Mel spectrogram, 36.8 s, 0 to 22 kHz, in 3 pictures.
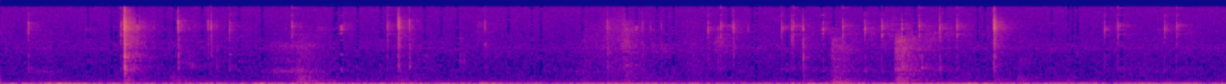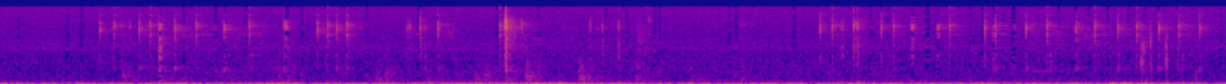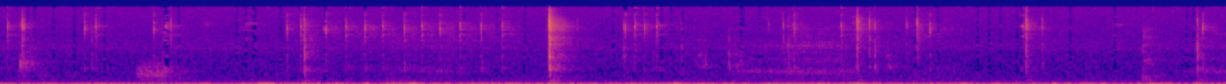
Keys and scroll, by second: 1.8 alt+scroll down 1, 4.2 alt+scroll up 4, 6.0 alt+scroll up 1, 16.0 alt+scroll down 1, 17.5 alt+scroll up 3, 31.4 alt+scroll down 1, 33.2 alt+scroll down 8.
